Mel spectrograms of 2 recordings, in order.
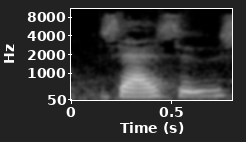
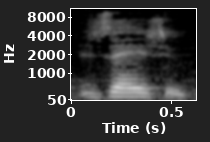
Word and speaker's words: ZaSu: Z-A-S-U. Zazu, some people called it. Some called it Zazu Pitts.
